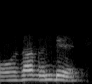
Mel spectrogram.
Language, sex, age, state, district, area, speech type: Bodo, female, 18-30, Assam, Kokrajhar, rural, conversation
